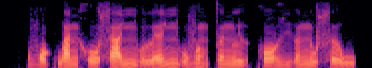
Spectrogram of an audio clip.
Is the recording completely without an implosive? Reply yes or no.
yes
